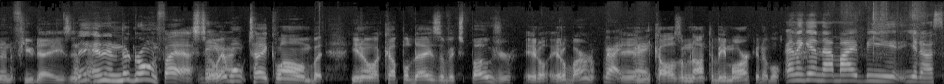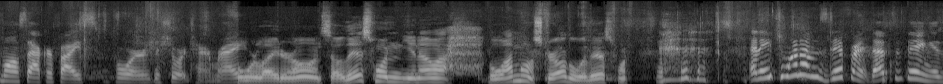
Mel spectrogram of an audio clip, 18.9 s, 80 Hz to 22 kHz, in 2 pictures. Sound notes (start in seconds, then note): 13.9 sighs; 16.0 laughs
